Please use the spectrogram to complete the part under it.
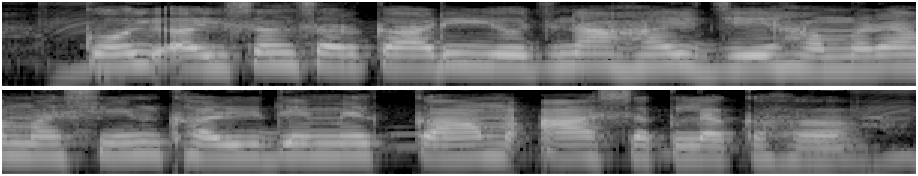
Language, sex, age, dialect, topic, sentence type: Magahi, female, 18-24, Western, agriculture, question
